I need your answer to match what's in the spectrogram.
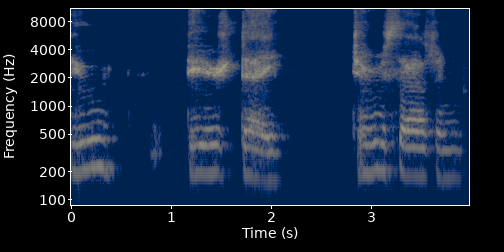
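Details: Woman aged 69 years 11 months after stroke, WAB type Broca's aphasia with aphasia quotient 63.9, answering an interview question: Broca's aphasia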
